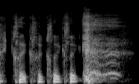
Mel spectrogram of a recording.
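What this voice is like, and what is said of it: Vocal imitation of keyboard clicking. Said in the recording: “my keyboard impression”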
